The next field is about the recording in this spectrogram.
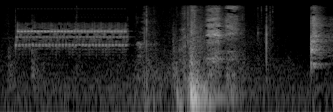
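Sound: cell phone ringing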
